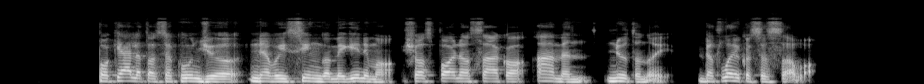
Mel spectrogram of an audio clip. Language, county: Lithuanian, Vilnius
